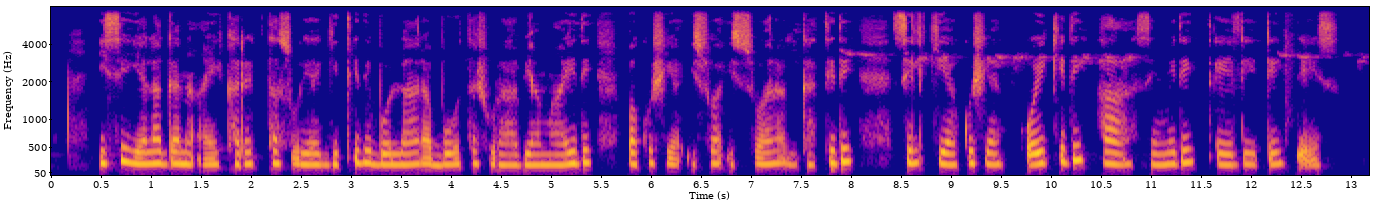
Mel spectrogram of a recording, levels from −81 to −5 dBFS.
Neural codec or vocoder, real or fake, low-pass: none; real; 7.2 kHz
